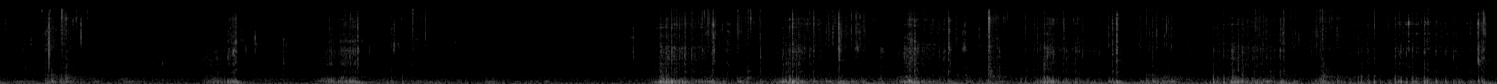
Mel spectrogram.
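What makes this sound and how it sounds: A metal blade with a black handle scrapes and shaves the surface of a white solid bar of soap held in the hand. The sound is a series of soft, dry, crumbly scraping and tearing strokes with bright, crisp edges, briefly quieter near the middle before the shaving picks up again.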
